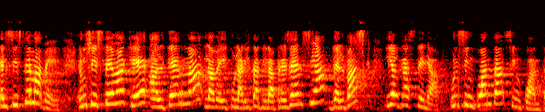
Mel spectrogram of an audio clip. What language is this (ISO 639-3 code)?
cat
